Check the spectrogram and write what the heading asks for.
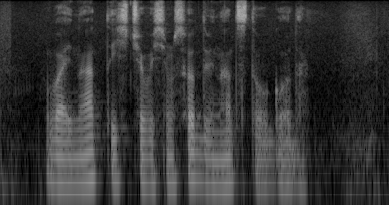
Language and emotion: Russian, neutral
